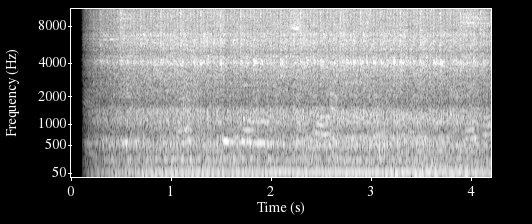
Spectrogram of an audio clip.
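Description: Box truck's diesel engine idling with a steady low rumble, with people's voices talking in the background.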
